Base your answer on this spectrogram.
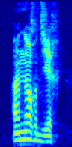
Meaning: to become northerly
- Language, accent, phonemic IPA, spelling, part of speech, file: French, France, /a.nɔʁ.diʁ/, anordir, verb, LL-Q150 (fra)-anordir.wav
